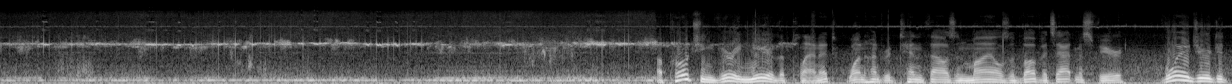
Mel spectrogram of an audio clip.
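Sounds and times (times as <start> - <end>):
space plasma waves from heavier ions: 0.0 - 8.6
speech: 6.6 - 12.3.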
